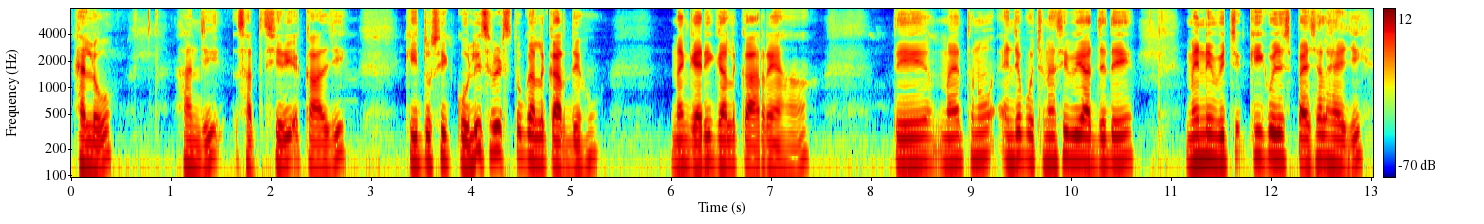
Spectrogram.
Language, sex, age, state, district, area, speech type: Punjabi, male, 18-30, Punjab, Patiala, rural, spontaneous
